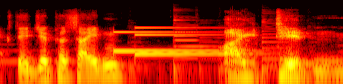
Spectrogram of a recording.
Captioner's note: bell ringing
